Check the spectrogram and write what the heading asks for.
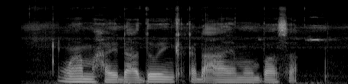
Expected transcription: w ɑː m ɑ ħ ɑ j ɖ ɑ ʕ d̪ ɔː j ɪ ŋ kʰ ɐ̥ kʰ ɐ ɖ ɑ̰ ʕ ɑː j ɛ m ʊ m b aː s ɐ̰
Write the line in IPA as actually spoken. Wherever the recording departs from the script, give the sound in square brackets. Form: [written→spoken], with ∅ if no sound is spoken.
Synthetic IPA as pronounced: w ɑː m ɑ ħ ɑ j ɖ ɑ ʕ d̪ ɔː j ɪ ŋ kʰ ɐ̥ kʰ ɐ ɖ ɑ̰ ʕ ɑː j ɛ m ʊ m b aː s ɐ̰

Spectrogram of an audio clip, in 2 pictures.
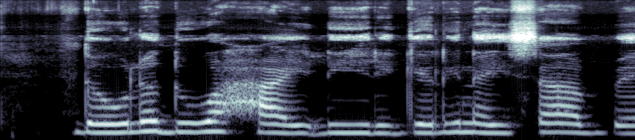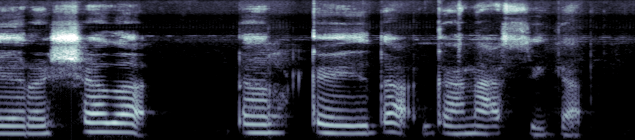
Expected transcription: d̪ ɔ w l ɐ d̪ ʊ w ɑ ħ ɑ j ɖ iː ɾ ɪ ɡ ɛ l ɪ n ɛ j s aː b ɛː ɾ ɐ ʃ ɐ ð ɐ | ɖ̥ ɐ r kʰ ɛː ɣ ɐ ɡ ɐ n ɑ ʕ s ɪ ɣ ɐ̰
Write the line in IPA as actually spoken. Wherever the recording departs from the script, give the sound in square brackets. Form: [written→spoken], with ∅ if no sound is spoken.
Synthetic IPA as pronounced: d̪ ɔ w l ɐ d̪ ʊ w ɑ ħ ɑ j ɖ iː ɾ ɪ ɡ ɛ l ɪ n ɛ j s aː b ɛː ɾ ɐ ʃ ɐ ð ɐ | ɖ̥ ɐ [r→l] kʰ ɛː [ɣ→ð] ɐ ɡ ɐ n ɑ ʕ s ɪ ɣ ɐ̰

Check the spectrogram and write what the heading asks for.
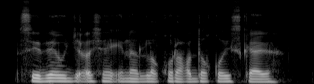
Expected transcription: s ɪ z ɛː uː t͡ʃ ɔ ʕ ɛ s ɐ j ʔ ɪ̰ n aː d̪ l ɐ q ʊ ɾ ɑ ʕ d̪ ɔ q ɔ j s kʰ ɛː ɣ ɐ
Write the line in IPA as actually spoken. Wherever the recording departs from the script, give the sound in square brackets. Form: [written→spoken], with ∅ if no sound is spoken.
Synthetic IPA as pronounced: s ɪ [z→ð] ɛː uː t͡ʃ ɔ ʕ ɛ [s→ʃ] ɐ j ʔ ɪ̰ n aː d̪ l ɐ q ʊ ɾ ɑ ʕ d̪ ɔ q ɔ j s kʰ [ɛː→aː] ɣ ɐ

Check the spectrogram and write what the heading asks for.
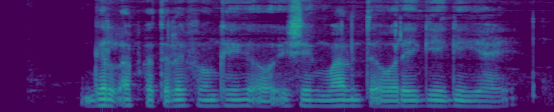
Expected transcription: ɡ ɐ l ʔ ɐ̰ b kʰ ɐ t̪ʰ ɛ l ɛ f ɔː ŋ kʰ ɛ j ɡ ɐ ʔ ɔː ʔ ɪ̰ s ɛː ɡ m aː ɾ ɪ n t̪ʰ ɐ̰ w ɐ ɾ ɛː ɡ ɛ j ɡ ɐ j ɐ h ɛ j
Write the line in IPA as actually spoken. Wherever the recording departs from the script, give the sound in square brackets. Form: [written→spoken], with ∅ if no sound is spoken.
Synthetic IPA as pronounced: ɡ ɐ l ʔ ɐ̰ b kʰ ɐ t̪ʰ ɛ l ɛ f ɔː ŋ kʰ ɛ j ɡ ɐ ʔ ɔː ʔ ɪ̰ [s→ʃ] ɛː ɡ m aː [ɾ→l] ɪ n t̪ʰ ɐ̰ w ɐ ɾ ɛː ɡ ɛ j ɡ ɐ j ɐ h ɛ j

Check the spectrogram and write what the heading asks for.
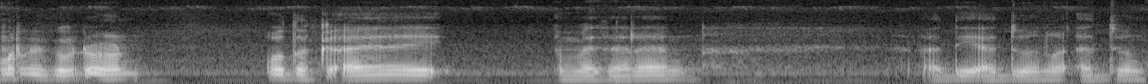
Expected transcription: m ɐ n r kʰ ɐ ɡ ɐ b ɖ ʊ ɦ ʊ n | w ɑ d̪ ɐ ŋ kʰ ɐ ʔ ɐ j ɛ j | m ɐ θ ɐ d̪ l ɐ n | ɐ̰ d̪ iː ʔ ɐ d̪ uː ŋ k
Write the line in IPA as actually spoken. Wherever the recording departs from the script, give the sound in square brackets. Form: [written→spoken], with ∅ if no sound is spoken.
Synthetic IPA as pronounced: m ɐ [n→∅] r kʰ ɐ ɡ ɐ b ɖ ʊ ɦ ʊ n | w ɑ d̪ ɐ ŋ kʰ ɐ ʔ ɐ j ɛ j | m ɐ θ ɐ [d̪→∅] l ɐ n | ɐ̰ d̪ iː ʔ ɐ d̪ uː ŋ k

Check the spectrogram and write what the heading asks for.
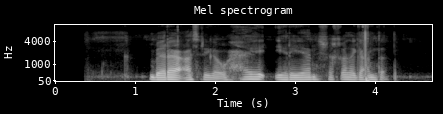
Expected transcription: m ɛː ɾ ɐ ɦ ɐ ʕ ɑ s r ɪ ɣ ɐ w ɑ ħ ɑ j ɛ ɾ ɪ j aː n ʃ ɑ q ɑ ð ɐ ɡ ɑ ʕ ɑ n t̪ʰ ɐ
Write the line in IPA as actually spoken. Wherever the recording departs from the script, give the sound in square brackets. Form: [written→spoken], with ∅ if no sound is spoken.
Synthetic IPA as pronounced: [m→b] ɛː ɾ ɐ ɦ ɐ ʕ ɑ s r ɪ ɣ ɐ w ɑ ħ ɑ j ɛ ɾ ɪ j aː n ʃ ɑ q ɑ ð ɐ ɡ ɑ ʕ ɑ n t̪ʰ ɐ

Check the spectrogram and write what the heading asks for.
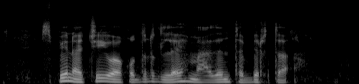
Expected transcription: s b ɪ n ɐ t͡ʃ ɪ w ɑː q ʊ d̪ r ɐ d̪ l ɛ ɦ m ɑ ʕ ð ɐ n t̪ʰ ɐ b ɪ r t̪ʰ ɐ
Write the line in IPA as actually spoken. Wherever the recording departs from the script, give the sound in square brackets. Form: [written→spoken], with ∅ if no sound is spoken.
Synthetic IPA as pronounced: s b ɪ n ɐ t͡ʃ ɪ w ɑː q ʊ d̪ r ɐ d̪ l ɛ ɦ m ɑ ʕ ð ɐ n t̪ʰ ɐ b ɪ r t̪ʰ ɐ

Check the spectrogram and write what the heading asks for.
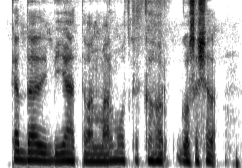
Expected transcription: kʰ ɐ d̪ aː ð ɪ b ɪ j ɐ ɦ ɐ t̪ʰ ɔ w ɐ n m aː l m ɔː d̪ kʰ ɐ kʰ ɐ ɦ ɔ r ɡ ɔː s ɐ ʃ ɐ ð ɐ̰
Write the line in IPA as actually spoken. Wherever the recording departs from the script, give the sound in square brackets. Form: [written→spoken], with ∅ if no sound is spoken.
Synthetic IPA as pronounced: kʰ ɐ d̪ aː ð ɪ b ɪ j ɐ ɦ ɐ t̪ʰ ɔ [w→β] ɐ n m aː l m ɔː d̪ kʰ ɐ kʰ ɐ ɦ ɔ r ɡ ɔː s ɐ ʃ ɐ ð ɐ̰

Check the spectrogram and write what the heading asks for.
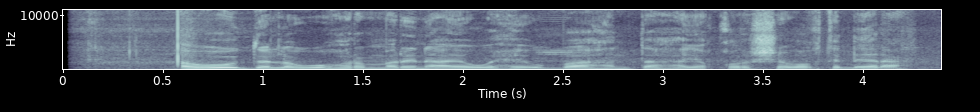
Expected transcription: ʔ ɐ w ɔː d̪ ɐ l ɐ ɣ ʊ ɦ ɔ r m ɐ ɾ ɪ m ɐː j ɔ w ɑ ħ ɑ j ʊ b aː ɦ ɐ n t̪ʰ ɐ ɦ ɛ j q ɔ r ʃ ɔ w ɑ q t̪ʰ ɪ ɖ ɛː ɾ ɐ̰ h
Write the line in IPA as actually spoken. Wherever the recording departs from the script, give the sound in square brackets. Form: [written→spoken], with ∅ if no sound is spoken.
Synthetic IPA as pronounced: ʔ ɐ w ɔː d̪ ɐ l ɐ ɣ ʊ ɦ ɔ r m ɐ ɾ ɪ [m→n] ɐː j ɔ w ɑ ħ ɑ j ʊ b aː ɦ ɐ n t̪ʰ ɐ ɦ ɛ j q ɔ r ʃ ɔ w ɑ q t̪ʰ ɪ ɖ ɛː ɾ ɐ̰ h

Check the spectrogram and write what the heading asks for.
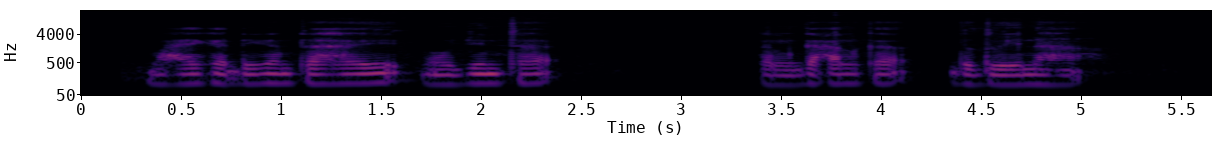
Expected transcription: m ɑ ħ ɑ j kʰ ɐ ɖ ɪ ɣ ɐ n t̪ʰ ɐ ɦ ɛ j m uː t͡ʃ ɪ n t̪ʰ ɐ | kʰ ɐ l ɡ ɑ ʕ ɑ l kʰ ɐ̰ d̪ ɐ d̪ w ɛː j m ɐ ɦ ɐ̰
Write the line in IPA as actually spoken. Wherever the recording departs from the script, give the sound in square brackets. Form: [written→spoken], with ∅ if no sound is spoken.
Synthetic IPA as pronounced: m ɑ ħ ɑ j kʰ ɐ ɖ ɪ ɣ ɐ n t̪ʰ ɐ ɦ ɛ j m uː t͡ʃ ɪ n t̪ʰ ɐ | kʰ ɐ l ɡ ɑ ʕ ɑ l kʰ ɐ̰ d̪ ɐ d̪ w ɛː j [m→n] ɐ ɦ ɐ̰

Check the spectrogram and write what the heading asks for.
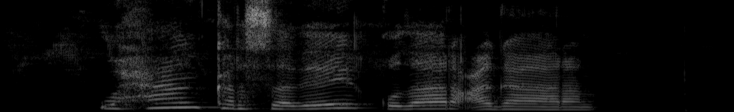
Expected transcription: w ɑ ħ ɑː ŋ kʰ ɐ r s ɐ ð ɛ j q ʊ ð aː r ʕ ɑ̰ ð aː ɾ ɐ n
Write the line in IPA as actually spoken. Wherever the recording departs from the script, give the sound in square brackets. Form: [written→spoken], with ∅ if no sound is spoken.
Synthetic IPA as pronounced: w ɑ ħ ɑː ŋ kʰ ɐ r s ɐ ð ɛ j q ʊ ð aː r ʕ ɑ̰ [ð→ɣ] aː ɾ ɐ n

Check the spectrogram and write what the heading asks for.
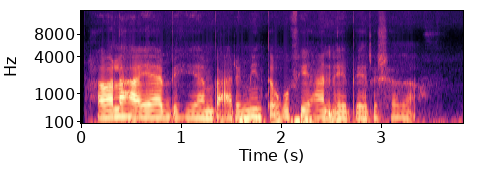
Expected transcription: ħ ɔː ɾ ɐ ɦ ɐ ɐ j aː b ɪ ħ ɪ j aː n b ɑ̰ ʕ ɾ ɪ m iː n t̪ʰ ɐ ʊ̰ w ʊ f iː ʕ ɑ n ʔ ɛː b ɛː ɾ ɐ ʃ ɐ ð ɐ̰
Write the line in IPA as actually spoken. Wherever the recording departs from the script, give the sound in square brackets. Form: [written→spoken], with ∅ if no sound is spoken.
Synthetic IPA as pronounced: ħ ɔː [ɾ→l] ɐ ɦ ɐ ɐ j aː b ɪ ħ ɪ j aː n b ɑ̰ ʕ ɾ ɪ m iː n t̪ʰ ɐ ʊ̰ [w→ɣ] ʊ f iː ʕ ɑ n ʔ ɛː b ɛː ɾ ɐ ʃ ɐ ð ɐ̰

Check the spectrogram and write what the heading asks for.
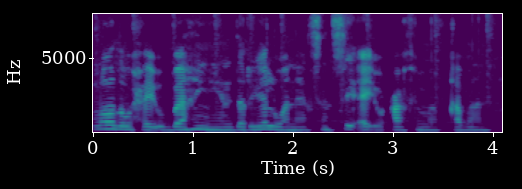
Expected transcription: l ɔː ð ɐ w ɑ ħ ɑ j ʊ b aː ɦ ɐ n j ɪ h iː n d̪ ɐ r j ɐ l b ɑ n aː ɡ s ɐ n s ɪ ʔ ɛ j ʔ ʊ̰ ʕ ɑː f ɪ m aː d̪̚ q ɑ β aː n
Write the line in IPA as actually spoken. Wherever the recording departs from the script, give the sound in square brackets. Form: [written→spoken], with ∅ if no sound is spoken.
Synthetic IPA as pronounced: l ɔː ð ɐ w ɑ ħ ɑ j ʊ b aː ɦ ɐ n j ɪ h iː n d̪ ɐ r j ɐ l [b→w] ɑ n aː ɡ s ɐ n s ɪ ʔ ɛ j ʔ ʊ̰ ʕ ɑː f ɪ m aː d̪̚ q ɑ β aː n

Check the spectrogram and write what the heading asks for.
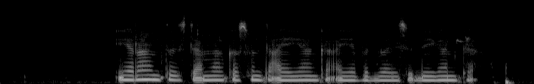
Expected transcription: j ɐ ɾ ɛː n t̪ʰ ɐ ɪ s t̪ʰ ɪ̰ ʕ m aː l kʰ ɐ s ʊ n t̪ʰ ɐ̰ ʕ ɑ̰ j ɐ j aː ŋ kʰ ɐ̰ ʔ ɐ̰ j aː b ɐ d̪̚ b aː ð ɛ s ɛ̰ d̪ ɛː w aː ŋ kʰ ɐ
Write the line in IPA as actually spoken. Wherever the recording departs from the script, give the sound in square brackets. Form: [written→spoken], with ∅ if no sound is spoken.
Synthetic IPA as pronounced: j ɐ ɾ [ɛː→aː] n t̪ʰ ɐ ɪ s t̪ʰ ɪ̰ ʕ m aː l kʰ ɐ s ʊ n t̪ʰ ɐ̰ ʕ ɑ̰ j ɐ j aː ŋ kʰ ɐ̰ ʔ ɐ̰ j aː b ɐ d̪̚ b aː ð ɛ s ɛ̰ d̪ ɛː [w→ɣ] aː ŋ kʰ ɐ

